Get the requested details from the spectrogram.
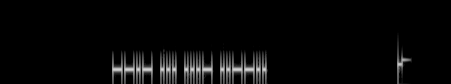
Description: Morse code, heard as a keyed tone, about 40 wpm, 700 Hz. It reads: QSV?
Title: Q-Codes Repeated 3x 40wpm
